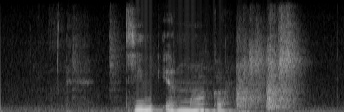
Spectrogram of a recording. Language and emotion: Russian, neutral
